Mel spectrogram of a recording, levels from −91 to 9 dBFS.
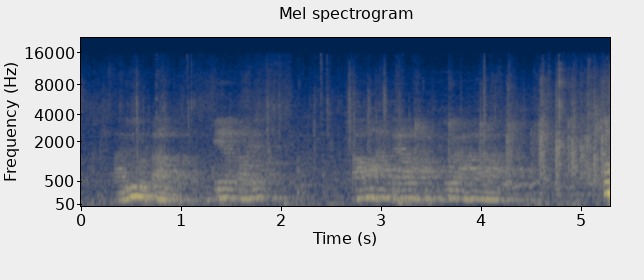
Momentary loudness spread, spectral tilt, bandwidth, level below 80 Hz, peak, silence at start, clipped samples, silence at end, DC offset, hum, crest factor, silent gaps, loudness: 16 LU; -6 dB/octave; 16 kHz; -54 dBFS; -6 dBFS; 0 s; under 0.1%; 0 s; under 0.1%; none; 24 dB; none; -32 LUFS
